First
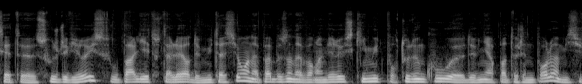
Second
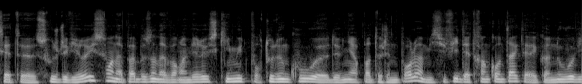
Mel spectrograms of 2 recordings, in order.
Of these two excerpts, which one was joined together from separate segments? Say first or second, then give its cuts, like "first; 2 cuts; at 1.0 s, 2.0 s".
second; 1 cut; at 1.1 s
